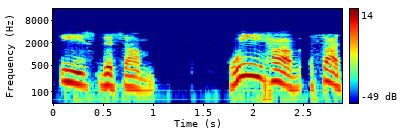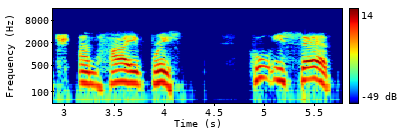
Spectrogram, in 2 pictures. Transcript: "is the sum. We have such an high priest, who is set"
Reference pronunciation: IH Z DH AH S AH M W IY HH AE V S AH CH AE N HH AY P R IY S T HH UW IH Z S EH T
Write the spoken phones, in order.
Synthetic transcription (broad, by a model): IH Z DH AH S AH M W IY HH AE V S AH CH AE N HH AY P R IY S T HH UW IH Z S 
